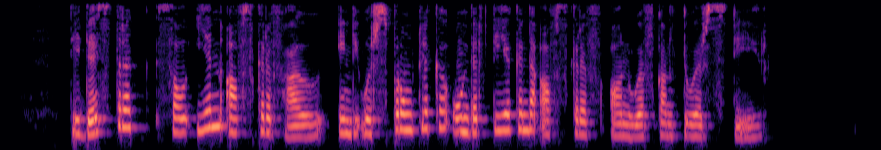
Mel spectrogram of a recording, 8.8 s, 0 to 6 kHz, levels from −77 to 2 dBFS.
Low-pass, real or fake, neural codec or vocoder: 5.4 kHz; fake; codec, 16 kHz, 16 kbps, FreqCodec, larger model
